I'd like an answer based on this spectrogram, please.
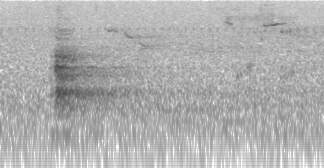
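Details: Deer hind calling for her calf after a sounder of wild boar came between them and the sows mock-charged the calf; one short, loud, harsh bark-like call with a low, rich tone, followed by quiet background with faint distant sounds.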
